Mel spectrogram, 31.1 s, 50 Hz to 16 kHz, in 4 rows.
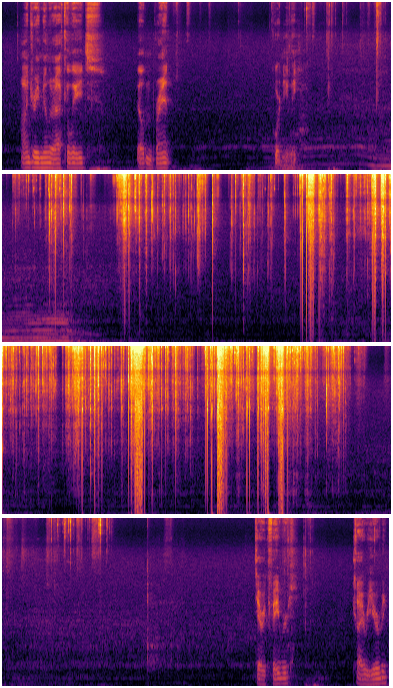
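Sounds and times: foil wrapper tearing and crinkling: 0:07.4 - 0:22.7.

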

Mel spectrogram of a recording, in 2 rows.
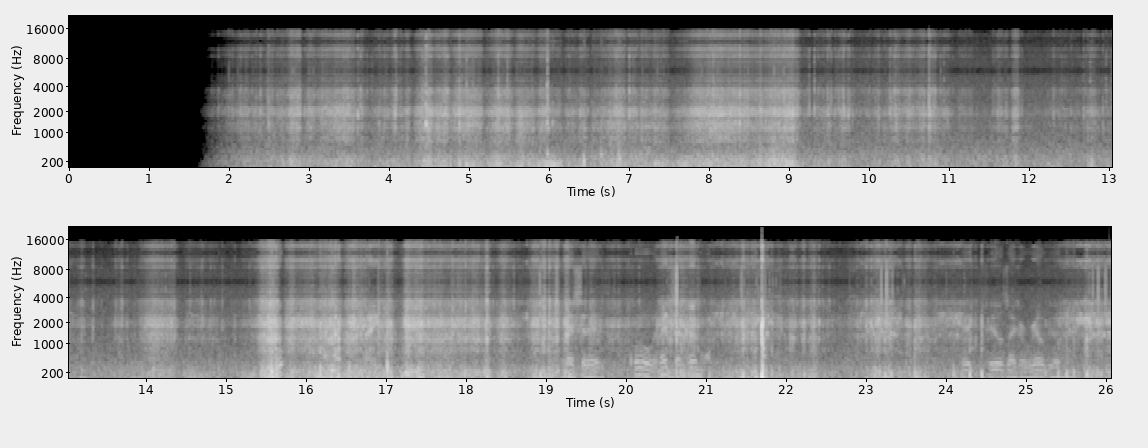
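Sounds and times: wind buffeting microphone: 0:14.3 - 0:26.0.

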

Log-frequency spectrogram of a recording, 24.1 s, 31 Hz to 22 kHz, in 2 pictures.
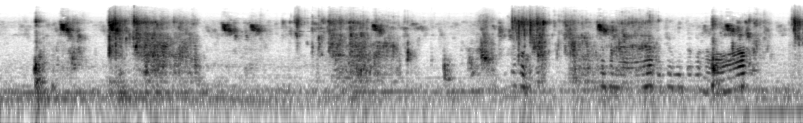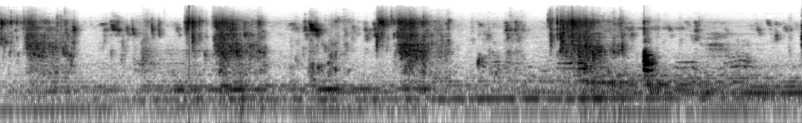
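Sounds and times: water pouring into basin: 0:01.6 - 0:03.1, 0:04.4 - 0:06.3, 0:07.2 - 0:10.0, 0:11.1 - 0:13.4, 0:14.2 - 0:19.1, 0:20.2 - 0:21.6.

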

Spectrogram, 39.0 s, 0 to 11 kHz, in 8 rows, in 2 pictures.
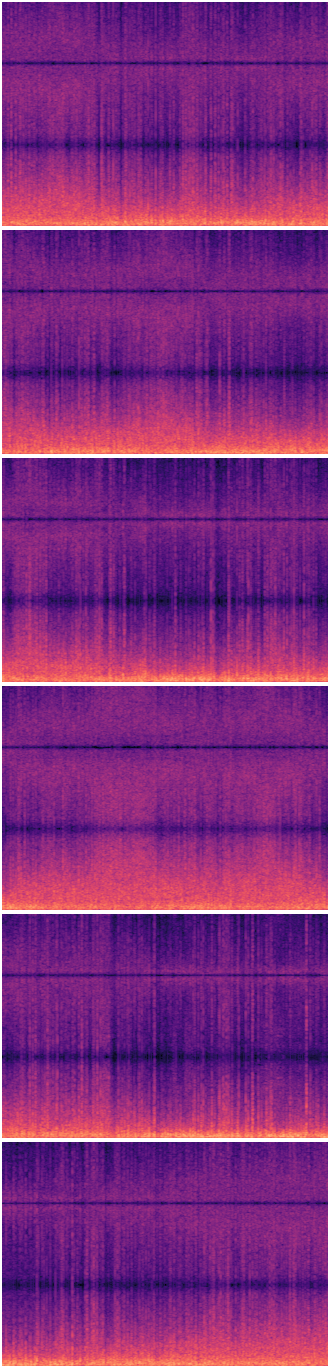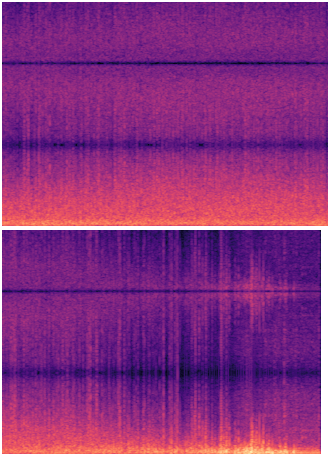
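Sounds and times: wind noise on microphone: 0:00.0 - 0:39.0
rally car engine under load: 0:35.4 - 0:39.0.

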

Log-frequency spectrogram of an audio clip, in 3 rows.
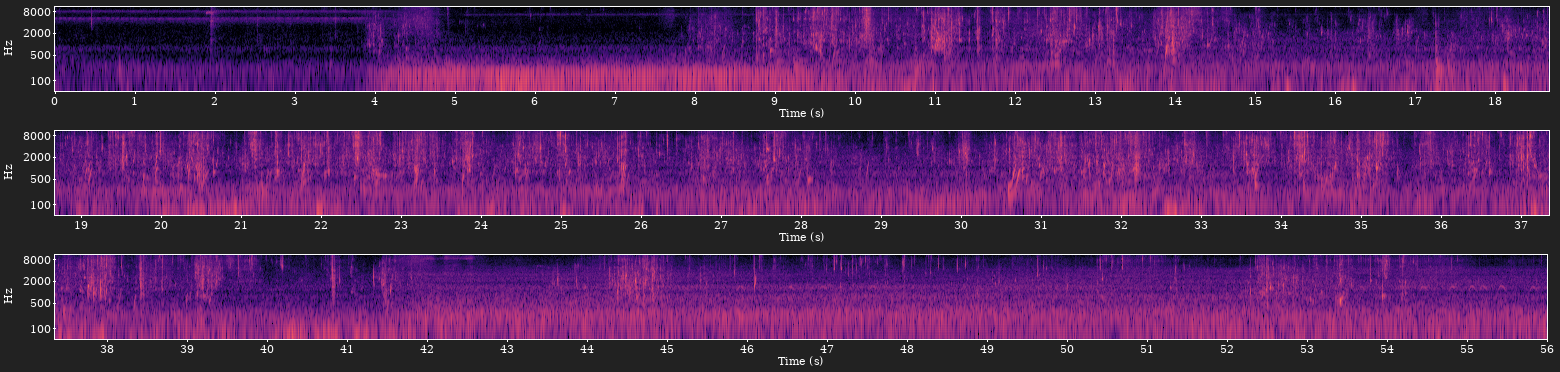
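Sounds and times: paddle dipping in water: 0:03.8 - 0:06.3, 0:07.5 - 0:56.0
water dripping off paddle: 0:07.9 - 0:41.9, 0:43.6 - 0:51.6.

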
